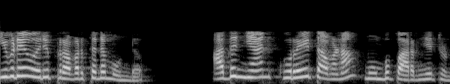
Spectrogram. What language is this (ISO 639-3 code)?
mal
